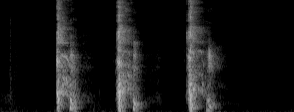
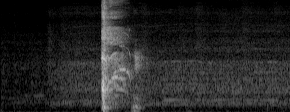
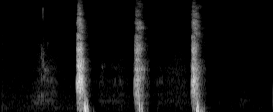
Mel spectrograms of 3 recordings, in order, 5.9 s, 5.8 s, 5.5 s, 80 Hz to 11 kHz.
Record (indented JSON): {
  "three_cough_length": "5.9 s",
  "three_cough_amplitude": 11432,
  "three_cough_signal_mean_std_ratio": 0.31,
  "cough_length": "5.8 s",
  "cough_amplitude": 20217,
  "cough_signal_mean_std_ratio": 0.27,
  "exhalation_length": "5.5 s",
  "exhalation_amplitude": 19137,
  "exhalation_signal_mean_std_ratio": 0.23,
  "survey_phase": "alpha (2021-03-01 to 2021-08-12)",
  "age": "65+",
  "gender": "Male",
  "wearing_mask": "No",
  "symptom_fatigue": true,
  "symptom_onset": "4 days",
  "smoker_status": "Ex-smoker",
  "respiratory_condition_asthma": false,
  "respiratory_condition_other": false,
  "recruitment_source": "Test and Trace",
  "submission_delay": "2 days",
  "covid_test_result": "Positive",
  "covid_test_method": "RT-qPCR"
}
